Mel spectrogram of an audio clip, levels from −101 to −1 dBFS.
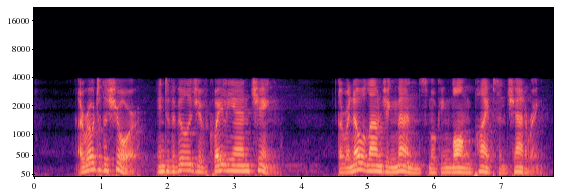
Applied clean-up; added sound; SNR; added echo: none; none; none; reverberation time 0.7 s.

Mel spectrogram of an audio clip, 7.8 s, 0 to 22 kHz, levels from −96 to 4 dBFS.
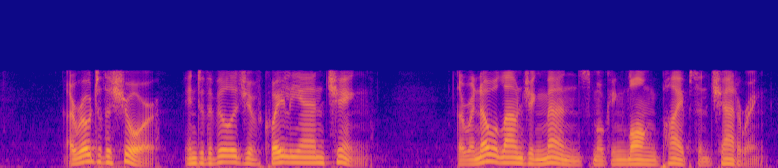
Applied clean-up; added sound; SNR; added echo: none; none; none; none.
